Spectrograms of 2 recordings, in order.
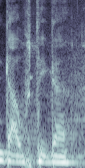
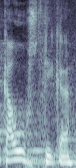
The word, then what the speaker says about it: cáustica: ¿Dónde va el acento en cáustica? ¿En la A o en la U? – En la A. – Ah, en la A. – No sería caústica.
